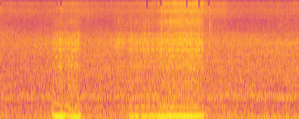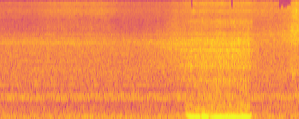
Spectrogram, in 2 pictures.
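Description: Soft, low rumbling snores from a sleeping animal, three bursts with quiet pauses between.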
